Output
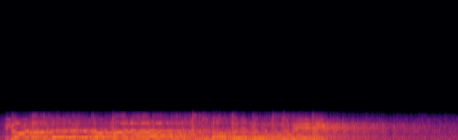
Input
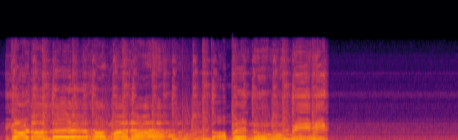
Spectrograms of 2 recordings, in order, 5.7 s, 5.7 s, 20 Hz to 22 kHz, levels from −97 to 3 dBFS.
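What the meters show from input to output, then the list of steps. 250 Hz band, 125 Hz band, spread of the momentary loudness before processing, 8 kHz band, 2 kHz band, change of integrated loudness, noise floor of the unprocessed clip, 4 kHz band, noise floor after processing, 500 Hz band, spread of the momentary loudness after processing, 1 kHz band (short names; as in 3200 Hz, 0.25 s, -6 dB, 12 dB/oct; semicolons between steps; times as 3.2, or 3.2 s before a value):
-10.0 dB, -11.0 dB, 7 LU, under -40 dB, -9.5 dB, -10.5 dB, -47 dBFS, -12.5 dB, -50 dBFS, -10.5 dB, 17 LU, -9.5 dB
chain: compressor 20:1, threshold -22 dBFS, peak gain reduction 9 dB; band-limited delay 0.125 s, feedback 78%, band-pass 1200 Hz, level -4 dB; LPC vocoder at 8 kHz pitch kept; gain -5 dB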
